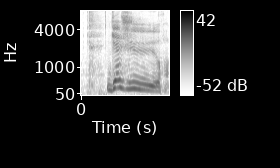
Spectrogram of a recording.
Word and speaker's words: gageure: Gageure. Alors gageure, la prononciation est bien en U, hein, contrairement à ce qu'on peut entendre parfois chez les personnes dans la vie courante.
